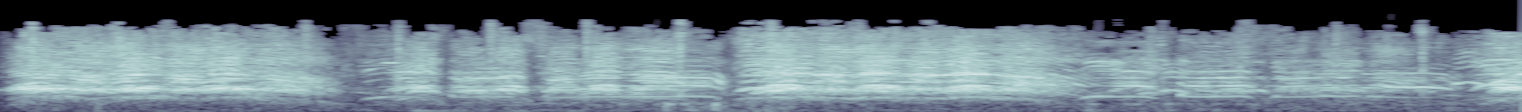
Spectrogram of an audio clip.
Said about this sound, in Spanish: Es el grito de guerra precisamente de los taxistas madrileños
